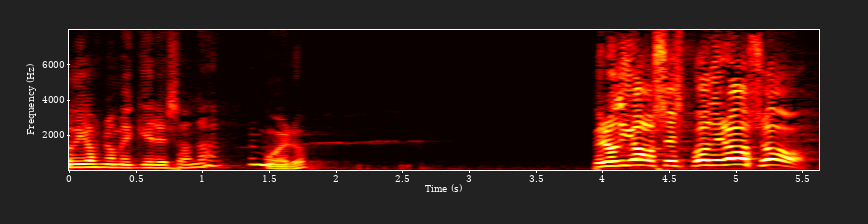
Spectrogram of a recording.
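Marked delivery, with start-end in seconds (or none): 0.0-1.8 faint dying voice. Retold or imitated. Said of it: "Le dijo".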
